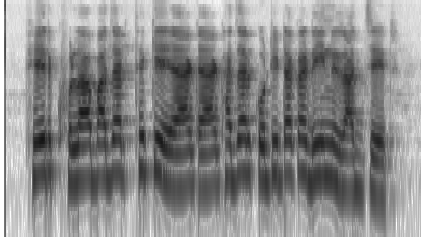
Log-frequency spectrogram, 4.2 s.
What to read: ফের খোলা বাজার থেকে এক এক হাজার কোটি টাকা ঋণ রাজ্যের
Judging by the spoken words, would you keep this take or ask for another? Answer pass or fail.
pass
